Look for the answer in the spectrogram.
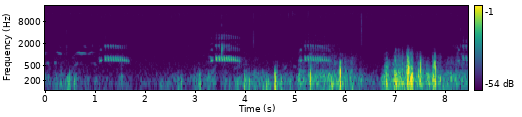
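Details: Sandhill cranes heard in spring at Swan Lake, Yellowstone, April 2016: short rolling, rattled calls at intervals of about two seconds, partly masked by heavy low rumbling and clattering noise.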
